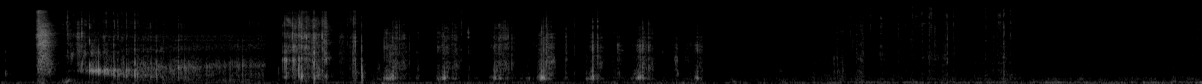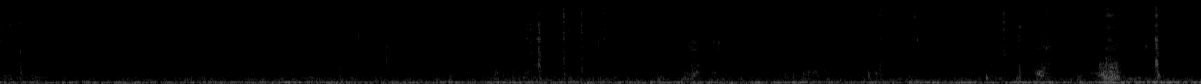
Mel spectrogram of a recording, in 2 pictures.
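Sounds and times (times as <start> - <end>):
crunching bites and chewing: 2.7 - 7.1, 16.9 - 21.3.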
